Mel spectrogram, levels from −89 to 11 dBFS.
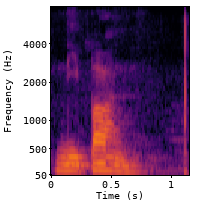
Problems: background conversations at intervals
